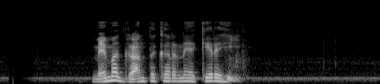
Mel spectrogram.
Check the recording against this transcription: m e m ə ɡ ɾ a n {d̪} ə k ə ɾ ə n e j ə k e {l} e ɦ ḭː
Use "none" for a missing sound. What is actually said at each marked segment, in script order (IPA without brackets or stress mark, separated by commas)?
t̪, ɾ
